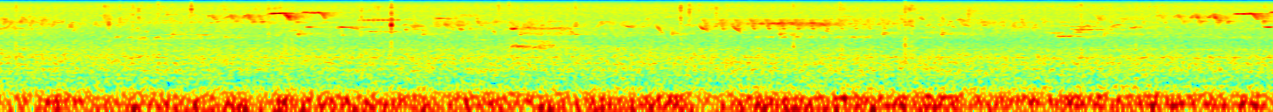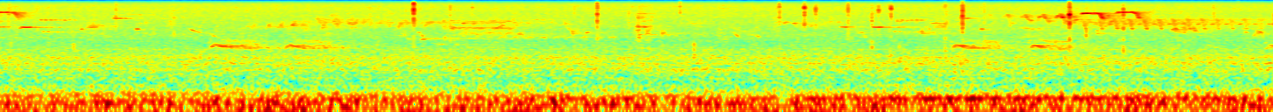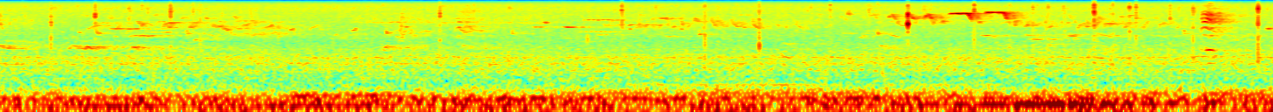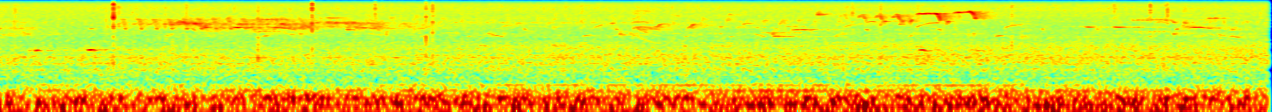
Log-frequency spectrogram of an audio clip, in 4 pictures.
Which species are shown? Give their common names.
American Goldfinch, White-breasted Nuthatch, Blackburnian Warbler, Song Sparrow, Red-winged Blackbird, Swamp Sparrow, Wood Thrush, American Crow, Common Grackle, Yellow-bellied Sapsucker, Canada Goose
